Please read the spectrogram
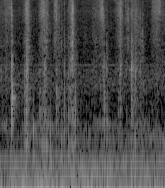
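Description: A tarot deck being shuffled by hand: a run of quick, uneven card flicks and taps, over a low steady hum.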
